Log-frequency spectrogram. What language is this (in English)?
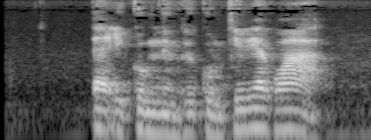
Thai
